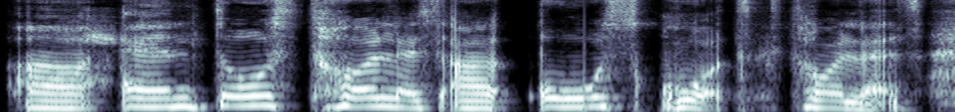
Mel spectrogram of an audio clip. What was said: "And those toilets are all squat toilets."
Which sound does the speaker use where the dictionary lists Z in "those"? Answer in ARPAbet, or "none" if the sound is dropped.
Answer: S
